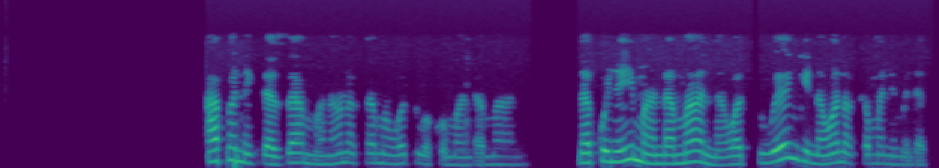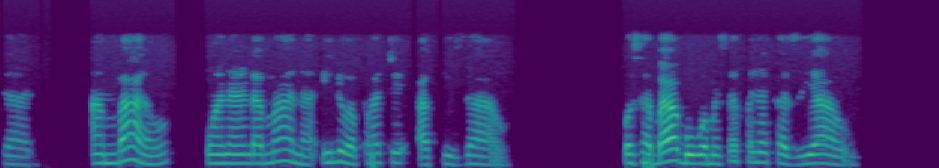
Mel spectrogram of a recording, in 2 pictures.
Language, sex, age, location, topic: Swahili, female, 25-35, Kisumu, government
